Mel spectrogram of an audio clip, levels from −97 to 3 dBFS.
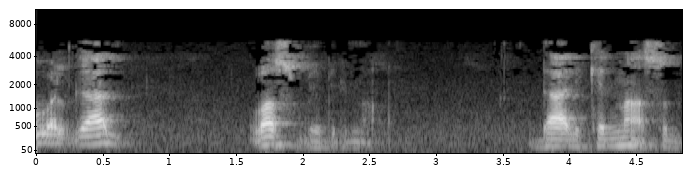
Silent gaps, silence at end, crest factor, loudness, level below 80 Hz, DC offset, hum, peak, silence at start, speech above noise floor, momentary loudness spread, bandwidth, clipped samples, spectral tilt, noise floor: none; 0.05 s; 22 dB; -20 LUFS; -64 dBFS; under 0.1%; none; -2 dBFS; 0 s; 36 dB; 19 LU; 5.8 kHz; under 0.1%; -8.5 dB/octave; -57 dBFS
